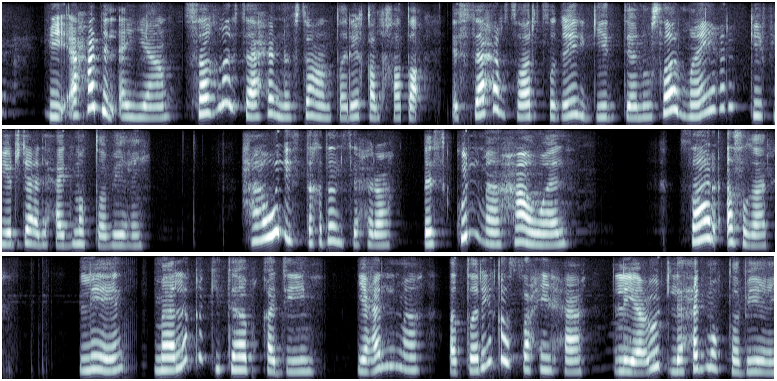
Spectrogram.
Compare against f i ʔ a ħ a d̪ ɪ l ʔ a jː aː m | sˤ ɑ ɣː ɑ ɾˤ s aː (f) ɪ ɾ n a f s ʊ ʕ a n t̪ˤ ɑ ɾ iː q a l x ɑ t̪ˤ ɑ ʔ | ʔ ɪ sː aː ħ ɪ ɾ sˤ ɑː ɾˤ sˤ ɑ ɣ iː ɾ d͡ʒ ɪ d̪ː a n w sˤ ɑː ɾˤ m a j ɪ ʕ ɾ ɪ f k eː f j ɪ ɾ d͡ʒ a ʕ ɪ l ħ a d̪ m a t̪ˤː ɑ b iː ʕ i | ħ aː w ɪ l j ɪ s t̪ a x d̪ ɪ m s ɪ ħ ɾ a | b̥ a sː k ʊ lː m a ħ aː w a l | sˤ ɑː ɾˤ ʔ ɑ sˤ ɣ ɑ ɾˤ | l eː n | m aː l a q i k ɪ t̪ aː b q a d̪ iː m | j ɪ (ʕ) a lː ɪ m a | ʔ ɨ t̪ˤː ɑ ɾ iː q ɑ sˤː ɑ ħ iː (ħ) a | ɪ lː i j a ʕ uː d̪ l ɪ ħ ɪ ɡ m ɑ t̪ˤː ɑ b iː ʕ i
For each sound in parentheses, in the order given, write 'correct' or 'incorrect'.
incorrect: ħ, correct, correct

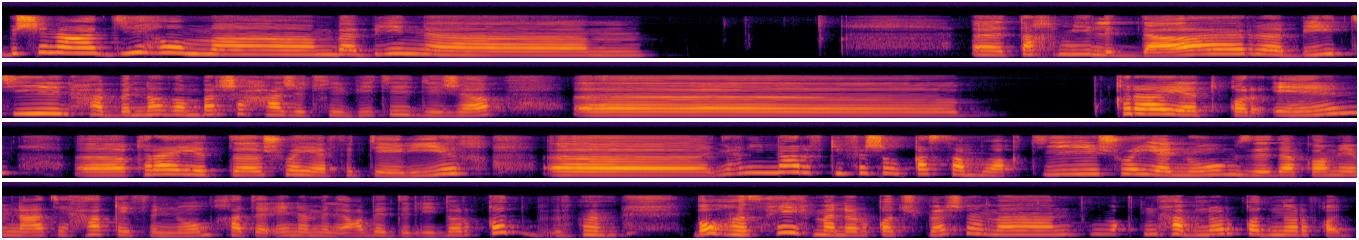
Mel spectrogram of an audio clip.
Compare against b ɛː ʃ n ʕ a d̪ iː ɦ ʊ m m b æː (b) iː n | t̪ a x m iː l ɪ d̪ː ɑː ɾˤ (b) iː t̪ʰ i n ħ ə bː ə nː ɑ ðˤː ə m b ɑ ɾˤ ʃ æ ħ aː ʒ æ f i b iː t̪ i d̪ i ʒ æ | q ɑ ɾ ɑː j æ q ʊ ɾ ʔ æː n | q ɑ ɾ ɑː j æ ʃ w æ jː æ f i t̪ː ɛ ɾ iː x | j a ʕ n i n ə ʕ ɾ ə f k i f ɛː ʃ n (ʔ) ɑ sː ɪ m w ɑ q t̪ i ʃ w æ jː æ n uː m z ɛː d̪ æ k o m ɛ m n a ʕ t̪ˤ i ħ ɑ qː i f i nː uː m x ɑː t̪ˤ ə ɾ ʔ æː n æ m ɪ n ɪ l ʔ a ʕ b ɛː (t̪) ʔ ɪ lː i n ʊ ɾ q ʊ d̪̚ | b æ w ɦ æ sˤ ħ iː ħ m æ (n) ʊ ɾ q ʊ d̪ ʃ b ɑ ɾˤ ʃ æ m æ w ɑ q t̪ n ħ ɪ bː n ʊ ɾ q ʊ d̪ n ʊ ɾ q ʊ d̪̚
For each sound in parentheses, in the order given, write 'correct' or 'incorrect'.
correct, correct, incorrect: q, incorrect: d̪, correct

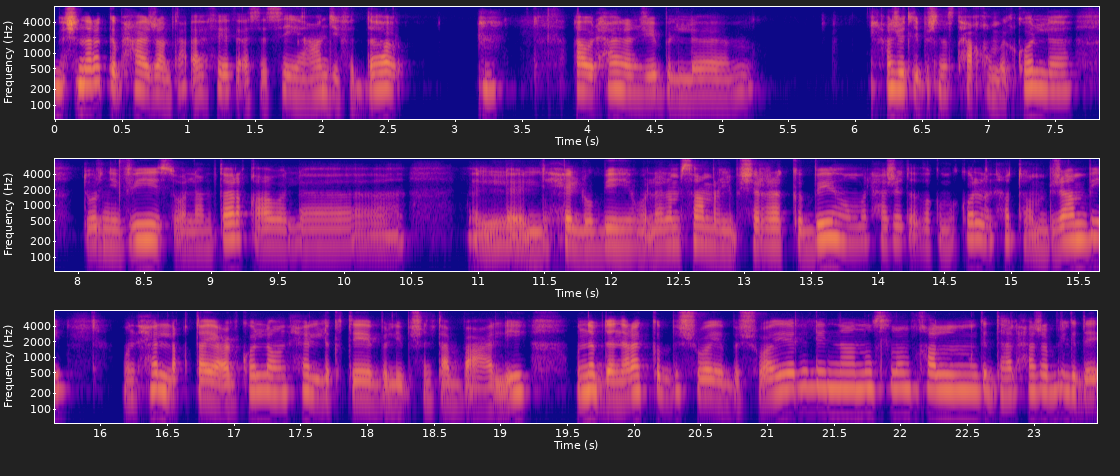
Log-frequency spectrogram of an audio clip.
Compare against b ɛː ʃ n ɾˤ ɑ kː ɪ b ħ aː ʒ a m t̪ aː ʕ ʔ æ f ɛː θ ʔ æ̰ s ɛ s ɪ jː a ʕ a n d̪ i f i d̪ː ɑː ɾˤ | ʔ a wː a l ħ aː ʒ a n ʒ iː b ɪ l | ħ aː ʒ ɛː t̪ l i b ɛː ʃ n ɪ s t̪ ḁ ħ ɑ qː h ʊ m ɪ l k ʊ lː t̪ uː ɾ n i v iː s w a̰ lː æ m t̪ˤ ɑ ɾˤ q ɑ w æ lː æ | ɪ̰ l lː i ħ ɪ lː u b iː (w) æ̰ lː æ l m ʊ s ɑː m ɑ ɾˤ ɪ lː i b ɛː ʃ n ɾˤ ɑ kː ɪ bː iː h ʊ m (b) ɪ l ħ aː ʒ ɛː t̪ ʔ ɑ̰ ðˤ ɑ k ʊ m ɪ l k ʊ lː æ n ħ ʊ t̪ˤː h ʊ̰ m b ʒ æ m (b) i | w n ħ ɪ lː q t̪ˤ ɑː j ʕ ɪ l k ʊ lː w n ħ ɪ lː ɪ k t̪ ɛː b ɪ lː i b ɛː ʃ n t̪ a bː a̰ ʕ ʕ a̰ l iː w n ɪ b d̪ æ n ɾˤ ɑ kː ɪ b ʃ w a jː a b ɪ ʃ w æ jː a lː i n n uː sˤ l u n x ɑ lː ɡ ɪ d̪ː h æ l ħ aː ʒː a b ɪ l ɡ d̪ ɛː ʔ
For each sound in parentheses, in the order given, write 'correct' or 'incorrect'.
correct, incorrect: w, correct

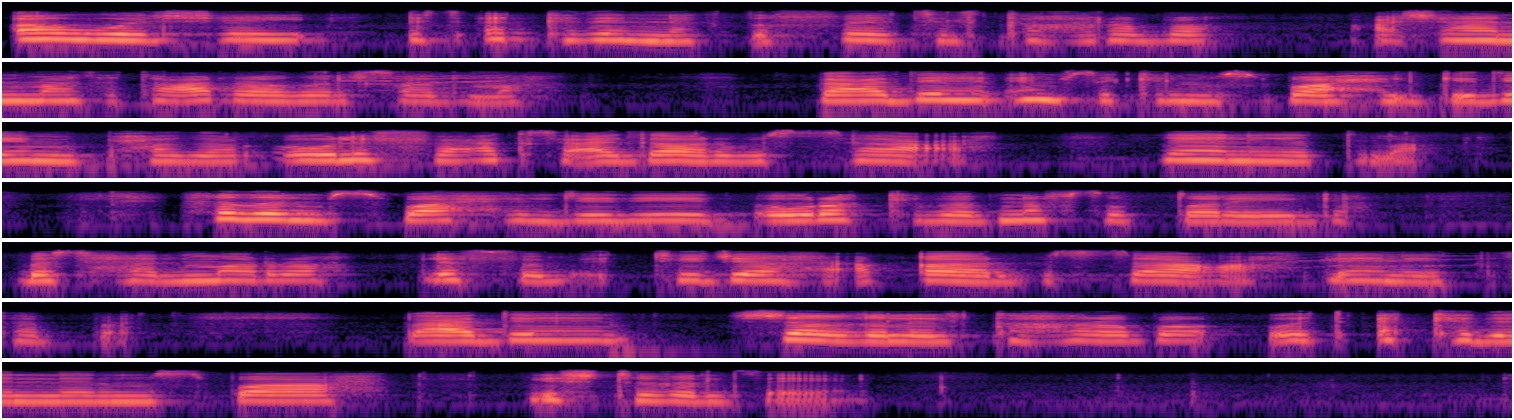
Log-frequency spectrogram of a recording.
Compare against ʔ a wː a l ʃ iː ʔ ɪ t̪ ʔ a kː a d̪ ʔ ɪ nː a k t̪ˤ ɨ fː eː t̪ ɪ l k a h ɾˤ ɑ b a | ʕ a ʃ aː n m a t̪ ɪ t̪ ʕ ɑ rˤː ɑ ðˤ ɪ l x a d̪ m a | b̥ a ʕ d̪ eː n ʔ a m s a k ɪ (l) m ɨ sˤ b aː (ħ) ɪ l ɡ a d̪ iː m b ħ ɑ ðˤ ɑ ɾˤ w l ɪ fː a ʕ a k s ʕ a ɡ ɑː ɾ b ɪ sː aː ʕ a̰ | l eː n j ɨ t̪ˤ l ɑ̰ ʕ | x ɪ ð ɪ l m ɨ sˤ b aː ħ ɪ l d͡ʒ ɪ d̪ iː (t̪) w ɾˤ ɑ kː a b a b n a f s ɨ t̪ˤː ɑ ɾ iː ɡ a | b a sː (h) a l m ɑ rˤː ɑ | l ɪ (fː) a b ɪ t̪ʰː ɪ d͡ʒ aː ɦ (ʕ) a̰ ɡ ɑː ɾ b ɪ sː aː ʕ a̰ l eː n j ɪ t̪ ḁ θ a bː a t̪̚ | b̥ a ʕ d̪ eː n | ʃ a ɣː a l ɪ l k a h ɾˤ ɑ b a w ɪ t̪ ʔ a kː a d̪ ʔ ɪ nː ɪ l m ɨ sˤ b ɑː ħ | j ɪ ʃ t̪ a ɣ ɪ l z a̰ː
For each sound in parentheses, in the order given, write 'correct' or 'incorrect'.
correct, correct, incorrect: d̪, correct, correct, correct

